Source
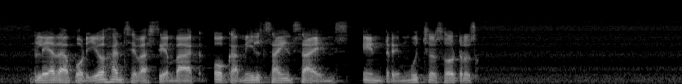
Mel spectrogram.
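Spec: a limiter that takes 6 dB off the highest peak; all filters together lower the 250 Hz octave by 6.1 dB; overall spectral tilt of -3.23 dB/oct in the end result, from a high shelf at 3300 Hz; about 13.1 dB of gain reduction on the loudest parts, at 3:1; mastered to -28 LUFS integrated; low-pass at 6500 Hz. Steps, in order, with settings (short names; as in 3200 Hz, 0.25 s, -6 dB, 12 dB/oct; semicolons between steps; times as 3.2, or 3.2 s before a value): LPF 6500 Hz; bell 250 Hz -8.5 dB; high shelf 3300 Hz +4.5 dB; compressor 3:1, threshold -39 dBFS; gain +15 dB; limiter -11.5 dBFS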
